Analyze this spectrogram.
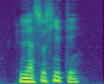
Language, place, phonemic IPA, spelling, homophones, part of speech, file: French, Paris, /sɔ.sje.te/, société, sociétés, noun, Fr-société.ogg
- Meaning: 1. company, frequentation 2. group of people 3. society 4. company, firm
